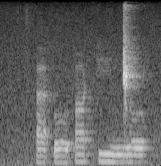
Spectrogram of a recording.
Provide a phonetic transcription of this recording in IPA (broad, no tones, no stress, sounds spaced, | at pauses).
t͡sʼ a ʔ o ʔ ɑ k i ŋ͡ǁ o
